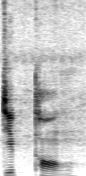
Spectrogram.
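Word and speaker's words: diphthong: Realise আচ্ছা ডিপ থং ডিপ ডিপের উপরে প্রচুর স্ট্রেস থং এর উপরে কিন্তু কম।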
